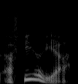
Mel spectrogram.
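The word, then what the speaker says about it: Afeela: I'm going to go with Aphelia. Aphelia. – Like Ophelia? Like the name? – The old Aphelia. Aphelia. – Avila? Alex Avila? – It's A-F-E-E-L-A.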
